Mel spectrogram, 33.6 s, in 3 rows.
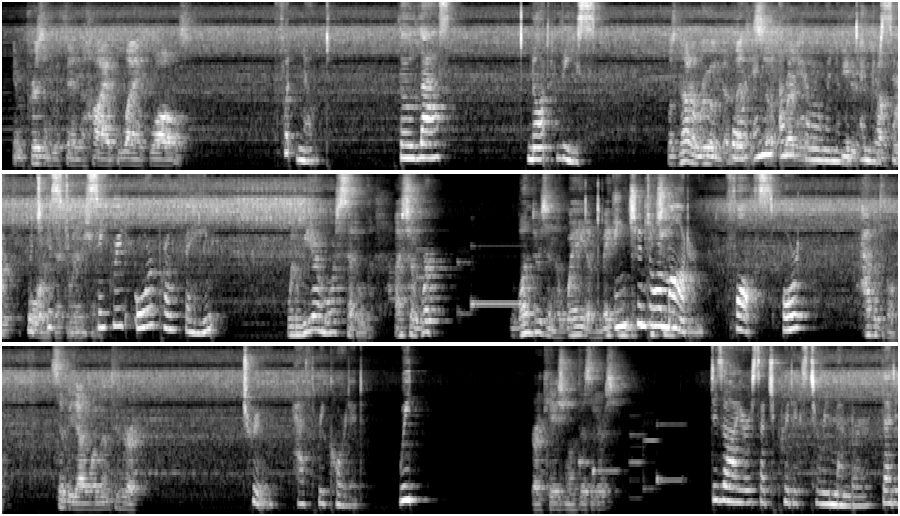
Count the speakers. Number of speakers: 2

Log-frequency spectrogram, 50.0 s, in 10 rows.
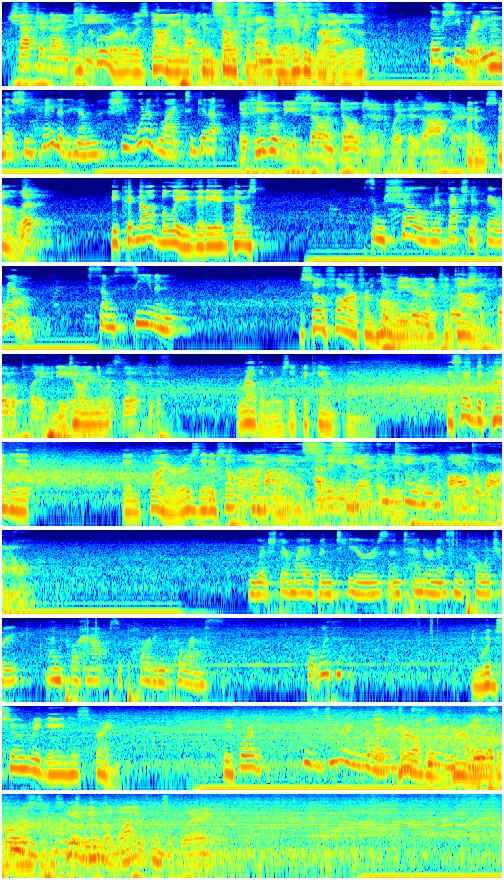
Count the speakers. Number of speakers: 5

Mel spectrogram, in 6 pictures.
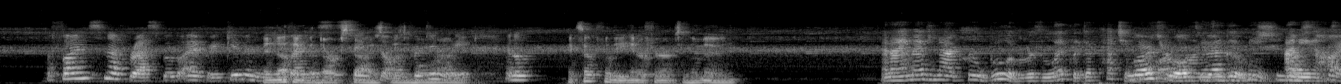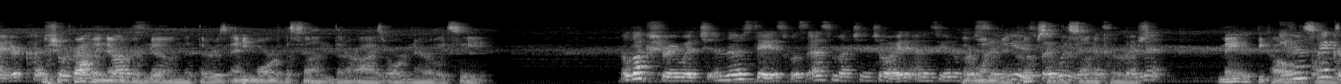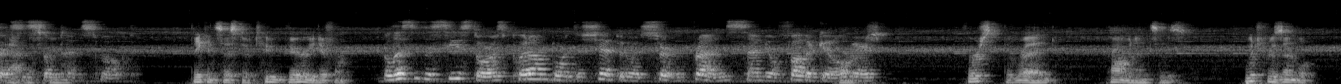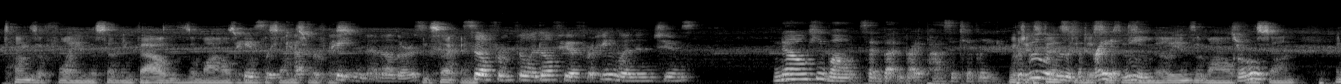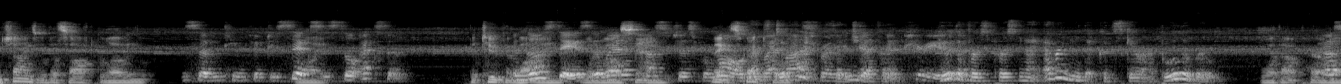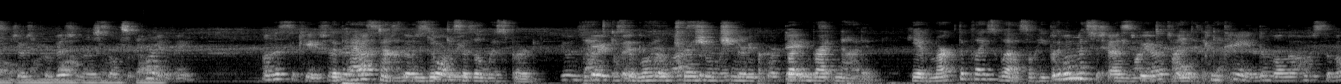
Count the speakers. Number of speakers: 3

